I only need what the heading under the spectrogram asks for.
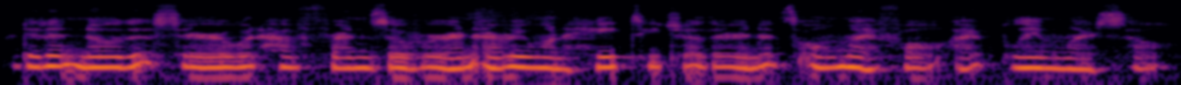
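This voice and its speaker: A woman whispering the lines of a distraught, frightened young woman influencer, in a breathy voice and a rushed, pleading manner. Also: fairly high pitch, little pitch movement, mellow, heavily acted.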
